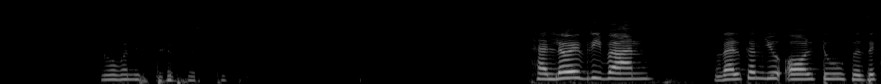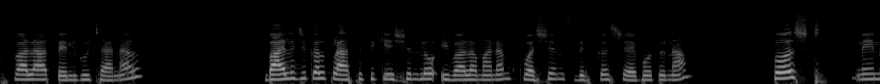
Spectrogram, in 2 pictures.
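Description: A woman speaks with animation into a headset microphone.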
